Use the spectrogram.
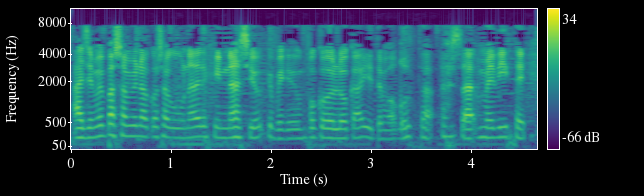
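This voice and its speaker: A woman on a radio chat rattles off a gossipy anecdote, acting out how she reacted. She talks fast at a middle pitch. Faint music hums under a muffled, lo-fi sound. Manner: quick, gossipy, expressive. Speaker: radio co-host. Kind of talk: casual storytelling.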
